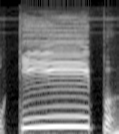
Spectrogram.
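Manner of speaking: कीप with a long held ee; slow, drawn-out कीप; long-vowel demo. Shown as a demonstration. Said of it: "अब कैसे पढ़ेंगे".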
